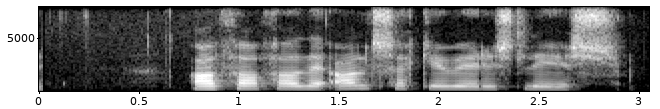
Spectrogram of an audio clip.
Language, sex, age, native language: Icelandic, male, 11, Icelandic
